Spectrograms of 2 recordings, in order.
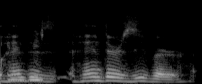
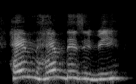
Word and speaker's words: Remdesivir: também naquele Remdesivir, O Remdesivir. Acho que é assim que yeah, se pronuncia. É o americano, né? Esse aí, Remdesivir.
